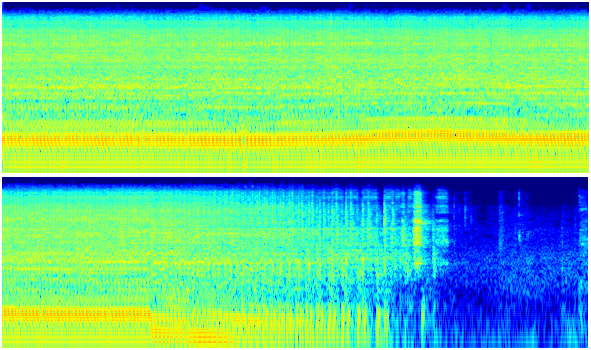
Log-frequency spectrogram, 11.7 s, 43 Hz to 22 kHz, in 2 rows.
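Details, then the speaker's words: Cub Cadet XT1 lawn tractor engine, just resealed after a massive oil leak, starts and runs at a steady, fairly fast beat for about seven seconds, then winds down and stops; the governor is out of adjustment. "as you see it started, but this governor needs to be adjusted. So, yeah, let's I'm going to do that now."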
